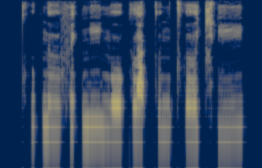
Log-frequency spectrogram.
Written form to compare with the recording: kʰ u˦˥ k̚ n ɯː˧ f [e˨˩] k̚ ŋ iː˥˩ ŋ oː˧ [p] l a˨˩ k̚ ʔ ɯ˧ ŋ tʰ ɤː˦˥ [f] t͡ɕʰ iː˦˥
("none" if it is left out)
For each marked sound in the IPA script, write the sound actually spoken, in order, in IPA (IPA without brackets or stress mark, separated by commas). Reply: e˦˥, k, none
